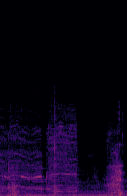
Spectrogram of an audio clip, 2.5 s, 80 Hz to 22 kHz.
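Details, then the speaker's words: Panasonic AG-HVX200P DVCPRO camcorder, found with a Sony Video 8 tape inside: tape compartment cycled repeatedly, short small-motor whirring bursts with light clicks, smooth with no grinding; loading mechanism works normally. "It didn't sound bad. It's just with there being a tape in it. Again, I just want to kind of get it moving."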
